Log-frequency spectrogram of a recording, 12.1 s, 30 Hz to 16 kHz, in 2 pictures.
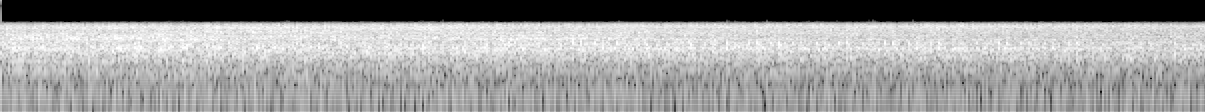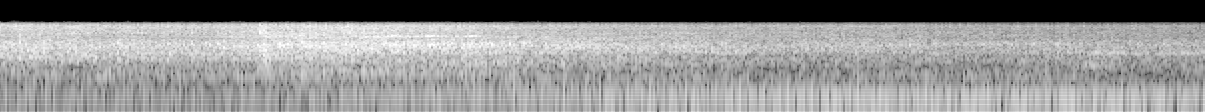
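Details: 1989 Chrysler New Yorker Landau 3.0L V6, high mileage, consuming oil, hard starting; idle with steady lopey, uneven pulse, cylinder 6 plug wire pulled to trace smoke from around that cylinder, so one cylinder dead.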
